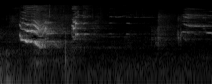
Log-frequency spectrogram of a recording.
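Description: A high, squeaky animal call that falls in pitch, followed by a shorter second call. Near the end a bird starts a rapid high trill.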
